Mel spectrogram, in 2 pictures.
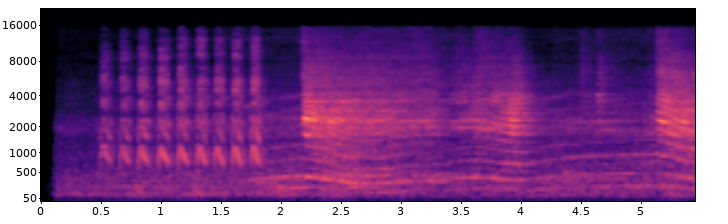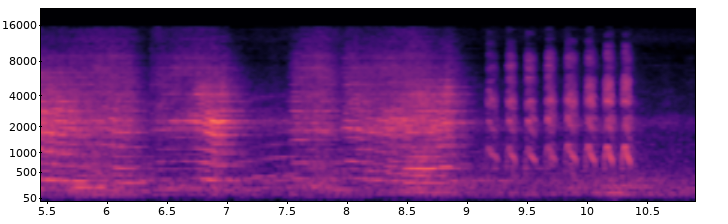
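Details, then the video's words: Baby parrot said to have started speaking at five days old; quick trains of harsh pulsed squawks open and close, framing longer, loud, wavering harmonic calls that rise and fall in pitch. "तोता का बच्चा मात्र 05 दिन में बोलने लगा | The baby parrot started speaking in just 5 days"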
